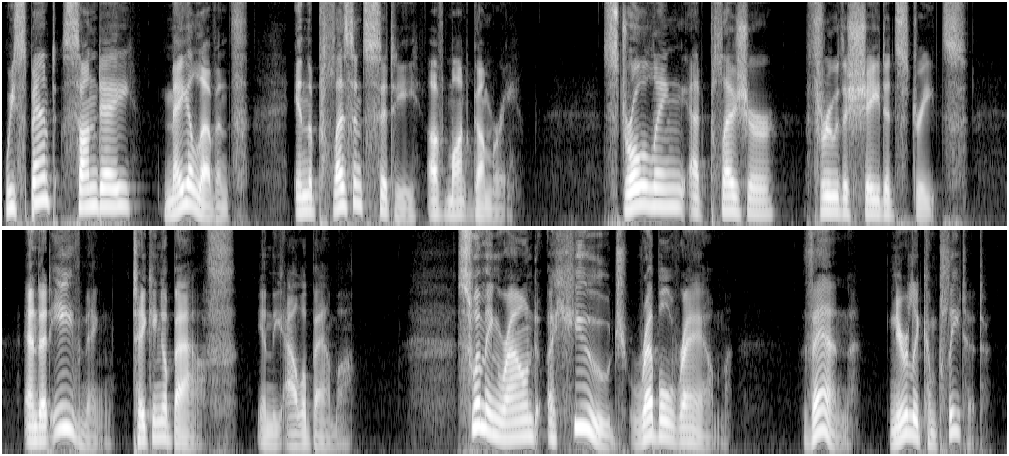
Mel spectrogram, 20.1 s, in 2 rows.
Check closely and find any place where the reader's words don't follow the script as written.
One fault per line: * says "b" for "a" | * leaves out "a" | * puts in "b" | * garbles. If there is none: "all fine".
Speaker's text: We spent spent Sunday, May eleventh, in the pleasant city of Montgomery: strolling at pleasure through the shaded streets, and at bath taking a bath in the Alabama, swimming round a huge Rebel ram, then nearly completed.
* leaves out "spent"
* says "evening" for "bath"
